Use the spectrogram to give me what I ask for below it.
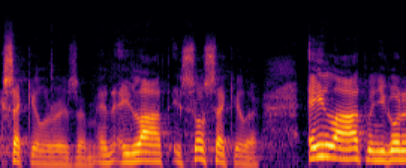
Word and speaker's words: Eilat: Eilat. Eilat.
